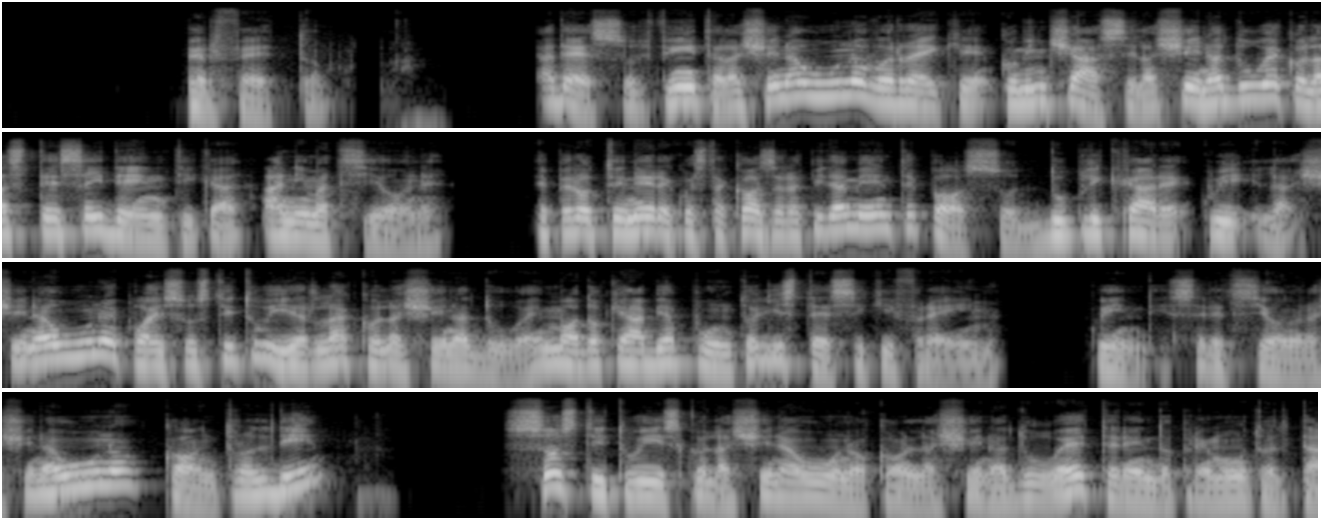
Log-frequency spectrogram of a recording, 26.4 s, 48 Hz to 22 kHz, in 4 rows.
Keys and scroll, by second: 21.4 super+d.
